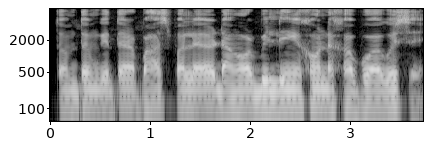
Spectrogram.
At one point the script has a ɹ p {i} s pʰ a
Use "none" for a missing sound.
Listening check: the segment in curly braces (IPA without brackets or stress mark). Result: a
